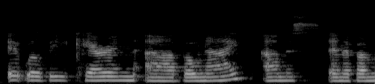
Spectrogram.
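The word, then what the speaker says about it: Bonime: miller uh next it will be karen uh bonai um this and if i'm mispronouncing your name i'm sorry um i've unmuted you can you hear me miss bonai yes my name is karen bonim i live in albuquerque new mexico okay thank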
